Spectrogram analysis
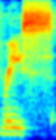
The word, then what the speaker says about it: Rhys: Uh but it's Reese RHYS as the aliens uh spell it out.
